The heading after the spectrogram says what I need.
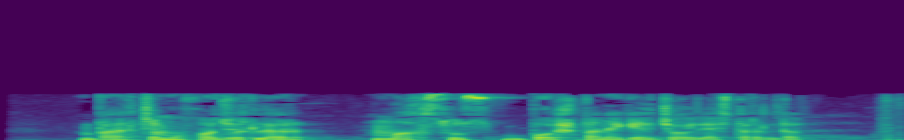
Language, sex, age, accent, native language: Uzbek, male, 25-34, Farg'ona, Uzbek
